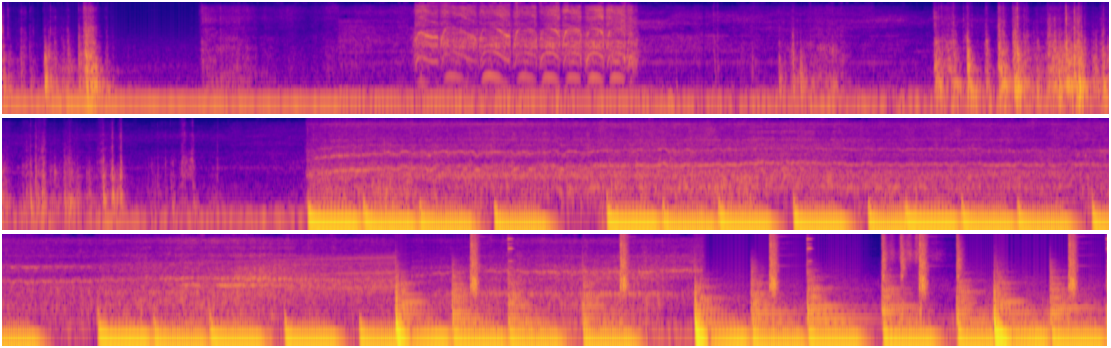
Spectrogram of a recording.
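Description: An RC truck fitted with saw blades running at a park: quiet clicks and handling noises first, then a loud motor whirring in repeated bursts with sharp gaps, rattling and scraping near the microphone.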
